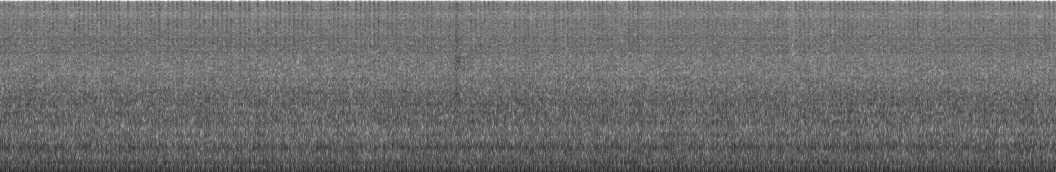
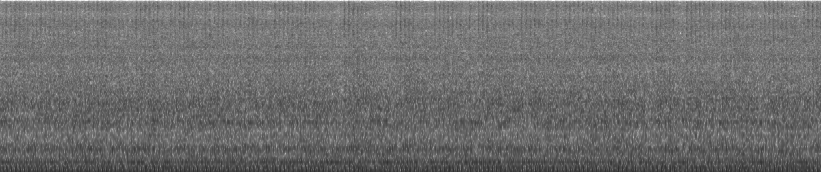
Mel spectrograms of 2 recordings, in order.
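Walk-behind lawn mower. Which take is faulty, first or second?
second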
